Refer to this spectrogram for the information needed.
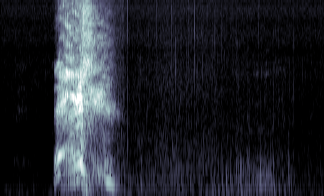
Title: Strong sneezes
